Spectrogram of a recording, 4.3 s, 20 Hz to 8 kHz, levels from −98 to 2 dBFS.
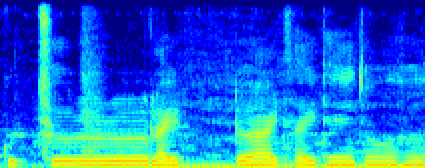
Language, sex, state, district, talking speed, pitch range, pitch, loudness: Hindi, female, Chhattisgarh, Balrampur, 100 wpm, 185-205 Hz, 195 Hz, -33 LUFS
